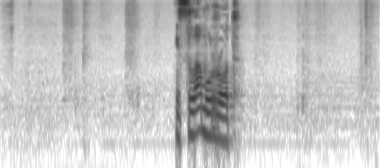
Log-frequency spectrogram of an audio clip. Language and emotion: Russian, angry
